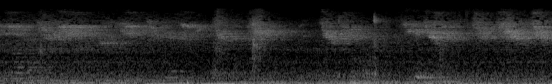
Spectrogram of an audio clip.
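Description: Small birds chirping, with short high chirps repeating irregularly about once or twice a second.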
